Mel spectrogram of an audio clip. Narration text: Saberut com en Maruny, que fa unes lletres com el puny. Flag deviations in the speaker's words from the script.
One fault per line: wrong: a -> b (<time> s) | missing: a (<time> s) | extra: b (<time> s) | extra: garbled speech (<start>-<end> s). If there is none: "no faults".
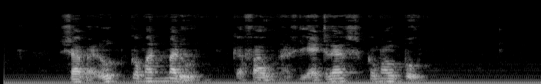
no faults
